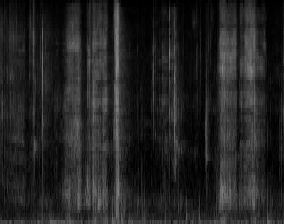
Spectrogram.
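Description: Close-miked eating of braised beef bone marrow and the meat on the bone: bites and chewing in two short clusters, with a sharp click a little over two seconds in.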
